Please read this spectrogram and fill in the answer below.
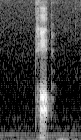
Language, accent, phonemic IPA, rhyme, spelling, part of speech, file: English, Canada, /pɒp/, -ɒp, pop, noun / verb / interjection / adjective, En-ca-pop.ogg
- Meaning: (noun) 1. A loud, sharp sound, as of a cork coming out of a bottle, especially when the contents are pressurized by fizziness 2. An effervescent or fizzy drink, most frequently nonalcoholic; soda pop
